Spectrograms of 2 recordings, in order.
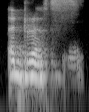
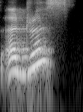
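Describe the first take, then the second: First: "address" stressed on DRESS, lower and falling; verb stress on second syllable. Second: "Address" stressed on AD, rising at the end; noun stress on first syllable. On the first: Teacher reads the verb of the pair, second-syllable stress on "address". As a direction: lean on DRESS in "address" and close it. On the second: Teacher reads the noun of the pair, first-syllable stress on "Address". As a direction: hit the start of "Address", leave it hanging upward. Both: Shown as a demonstration. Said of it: "find the syllable which is stressed".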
